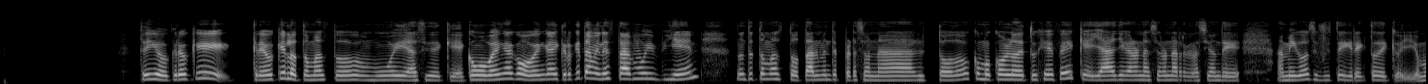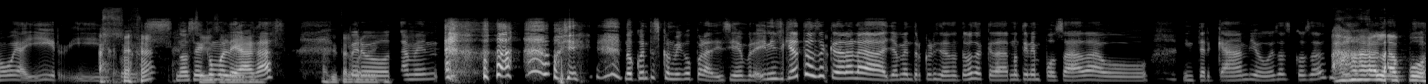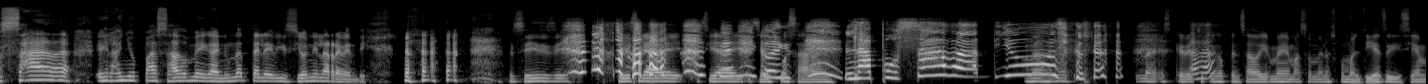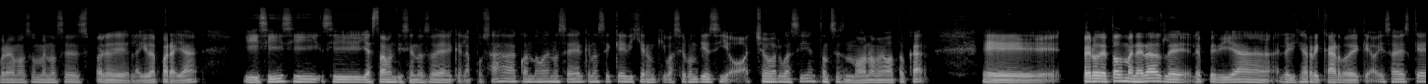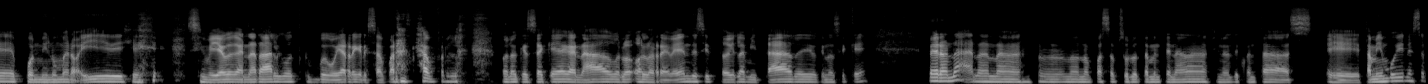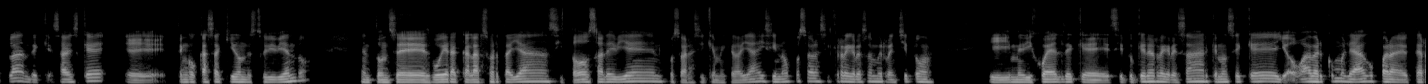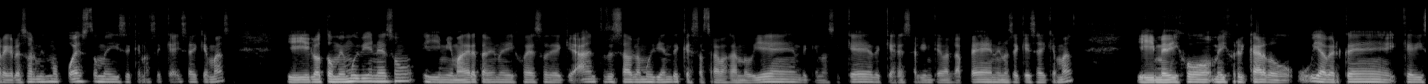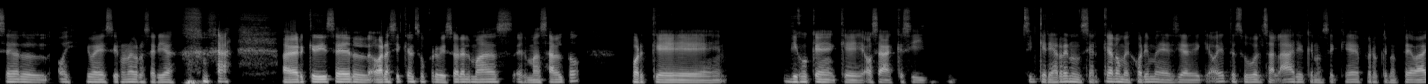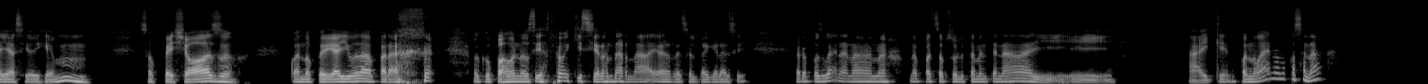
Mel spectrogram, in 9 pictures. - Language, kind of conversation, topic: Spanish, podcast, ¿Qué haces para desconectarte del trabajo al terminar el día?
- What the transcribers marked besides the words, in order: chuckle; laugh; other noise; laugh; laughing while speaking: "Sí, ¿cómo dijiste?"; surprised: "¡La posada, Dios!"; chuckle; laughing while speaking: "para acá, por lo"; chuckle; laughing while speaking: "para ocupar unos días, no quisieron dar nada"; chuckle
